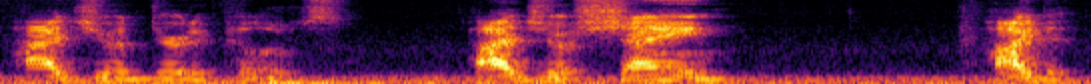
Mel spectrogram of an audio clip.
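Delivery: low, slow scolding of a shameful sight; hammed-up disapproval; mock scold. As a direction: chide like a prudish aunt.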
